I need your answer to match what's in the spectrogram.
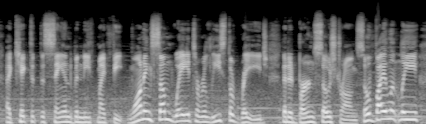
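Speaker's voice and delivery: low, regretful first-person narration; story narration. A narrator's reading.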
